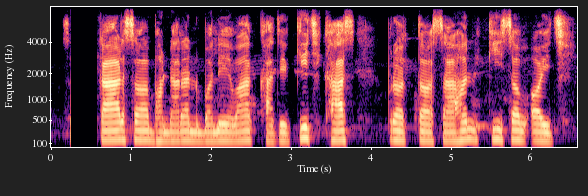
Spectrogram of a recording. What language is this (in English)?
Maithili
